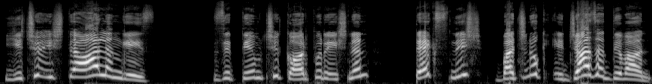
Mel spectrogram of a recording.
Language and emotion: Kashmiri, angry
